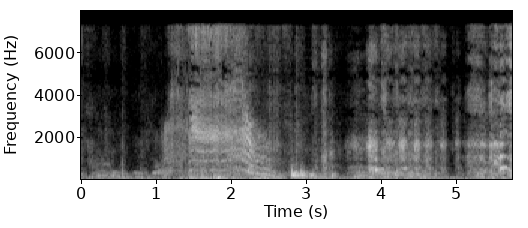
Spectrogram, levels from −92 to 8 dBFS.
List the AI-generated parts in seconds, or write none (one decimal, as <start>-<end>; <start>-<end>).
0.7-1.3; 2.1-5.8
